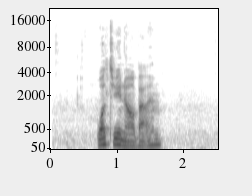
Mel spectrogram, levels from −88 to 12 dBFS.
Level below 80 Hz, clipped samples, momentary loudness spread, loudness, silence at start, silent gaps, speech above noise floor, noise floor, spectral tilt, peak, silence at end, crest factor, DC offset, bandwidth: -62 dBFS; under 0.1%; 11 LU; -30 LUFS; 0.7 s; none; 36 dB; -64 dBFS; -7 dB/octave; -12 dBFS; 0.85 s; 20 dB; under 0.1%; 15.5 kHz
